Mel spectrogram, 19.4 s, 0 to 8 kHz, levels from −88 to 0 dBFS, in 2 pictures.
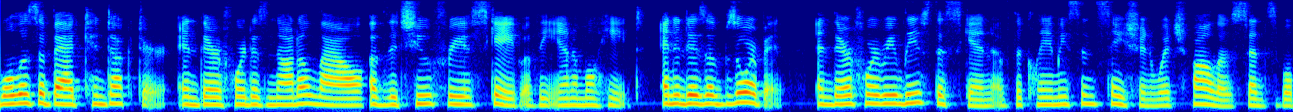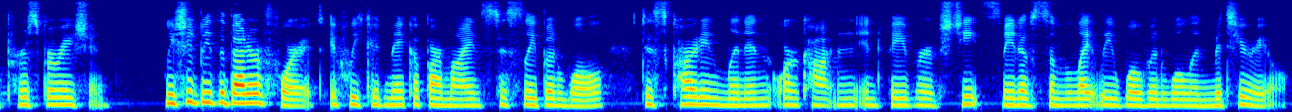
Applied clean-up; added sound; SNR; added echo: none; none; none; none.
